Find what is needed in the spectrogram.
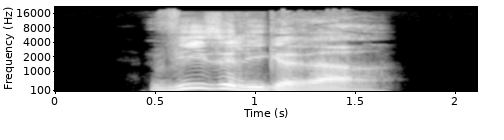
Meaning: inflection of wieselig: 1. strong/mixed nominative masculine singular comparative degree 2. strong genitive/dative feminine singular comparative degree 3. strong genitive plural comparative degree
- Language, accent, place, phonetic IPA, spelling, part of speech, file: German, Germany, Berlin, [ˈviːzəlɪɡəʁɐ], wieseligerer, adjective, De-wieseligerer.ogg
